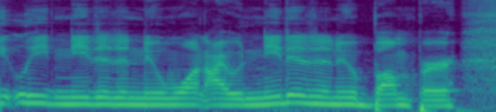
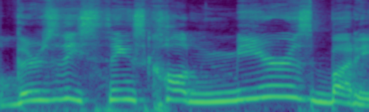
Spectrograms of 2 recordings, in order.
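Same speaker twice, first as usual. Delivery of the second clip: mocking, much higher sarcastic lilt; 9 semitones higher than usual. Real, not acted. Co-host mocks the driver who backed up, sarcastic. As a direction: tease him about his mirrors.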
